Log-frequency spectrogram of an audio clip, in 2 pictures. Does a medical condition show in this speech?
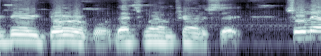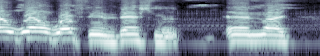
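Yes: cerebral palsy.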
